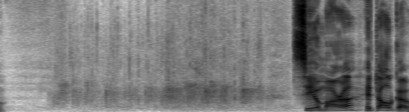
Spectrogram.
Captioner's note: audience applauding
